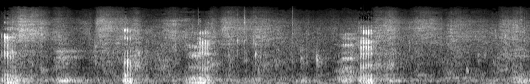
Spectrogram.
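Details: Pen of pigs drinking water from the front: quiet low grunting with a few louder clipped snorts near the start and middle, over a background of splashing and rustle.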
